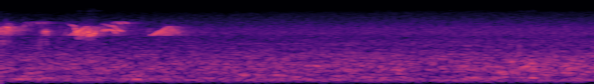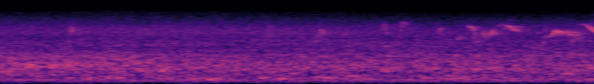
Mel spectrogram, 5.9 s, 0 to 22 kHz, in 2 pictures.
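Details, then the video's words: White Wagtail (Motacilla alba) giving a few brief, high chirps near the start, then fainter scattered notes later, over a steady hiss of background noise; whether song or call is uncertain. "ハクセキレイの鳴き声 03【鳥の鳴き声図鑑】さえずり？地鳴き？White Wagtail / Motacilla alba"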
